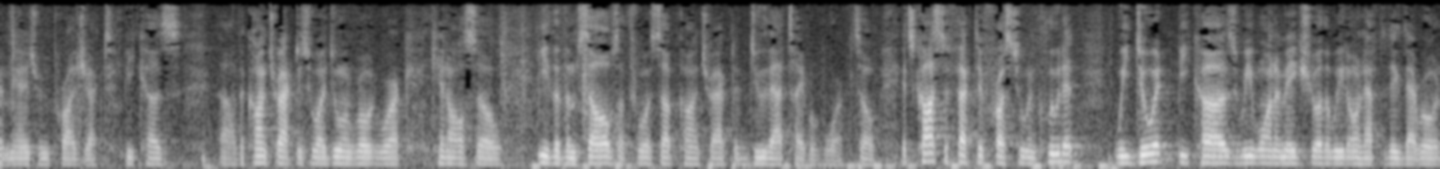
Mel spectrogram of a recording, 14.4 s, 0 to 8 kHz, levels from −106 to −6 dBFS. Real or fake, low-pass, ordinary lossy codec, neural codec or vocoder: real; 7.2 kHz; MP3, 32 kbps; none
